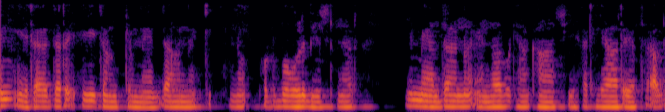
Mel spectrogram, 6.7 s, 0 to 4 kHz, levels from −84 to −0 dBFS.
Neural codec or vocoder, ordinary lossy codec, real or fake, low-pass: none; none; real; 3.6 kHz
